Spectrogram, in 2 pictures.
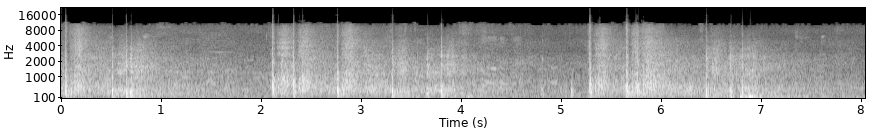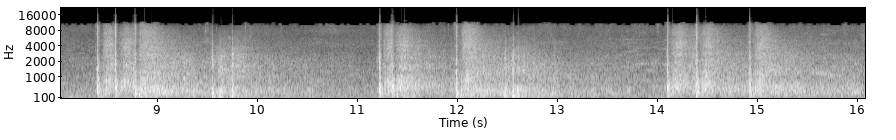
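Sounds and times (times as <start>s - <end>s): fireworks bursting with echo: 0.0s - 16.0s.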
